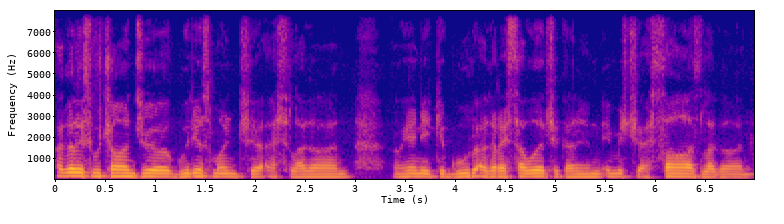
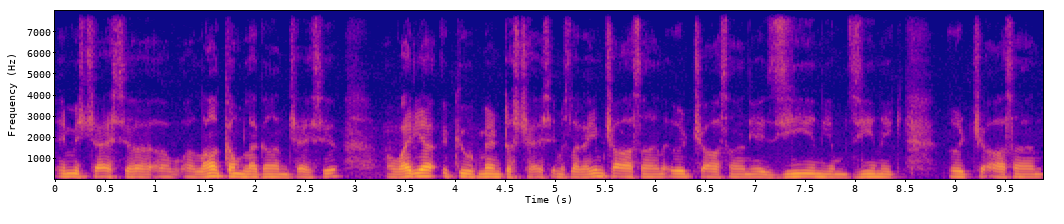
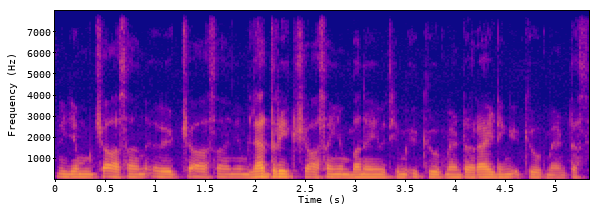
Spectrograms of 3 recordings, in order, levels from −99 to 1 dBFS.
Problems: none marked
